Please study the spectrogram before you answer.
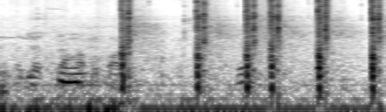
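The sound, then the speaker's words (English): A Novritsch airsoft pistol, fired for the first time out of the box, lets off six sharp cracking shots in an uneven sequence, with short gaps between them. A brief murmur of voice comes before the first shot. “So go ahead and run a full mag through that one just for practice.”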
